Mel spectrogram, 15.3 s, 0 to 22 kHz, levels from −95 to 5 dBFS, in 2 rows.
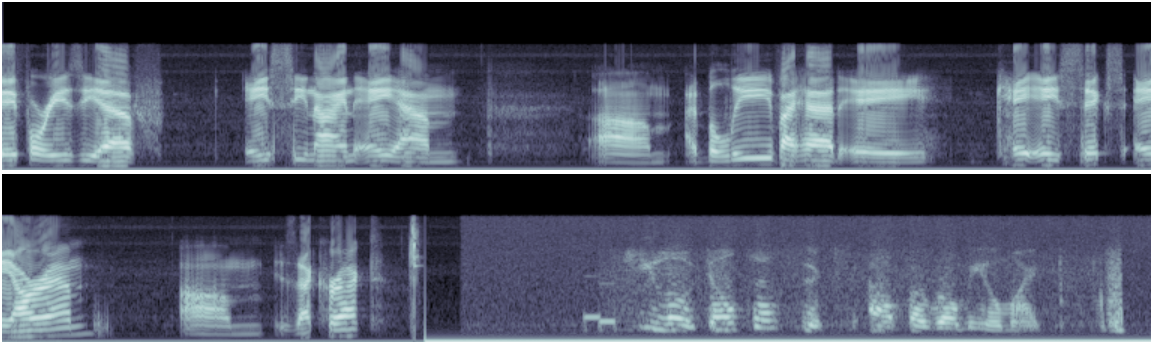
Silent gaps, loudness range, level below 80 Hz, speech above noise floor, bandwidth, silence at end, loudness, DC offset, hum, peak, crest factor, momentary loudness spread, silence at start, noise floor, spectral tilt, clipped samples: none; 10 LU; -52 dBFS; 37 dB; 8 kHz; 0 s; -11 LUFS; under 0.1%; none; 0 dBFS; 14 dB; 18 LU; 0 s; -49 dBFS; -1.5 dB/octave; under 0.1%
